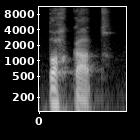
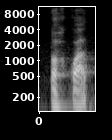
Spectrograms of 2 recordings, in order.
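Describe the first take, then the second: First: The middle syllable is said with a 'ka' sound. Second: The middle syllable is said with a 'kwa' sound. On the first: The speaker calls it right. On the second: The speaker calls it wrong. "Torquato não"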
